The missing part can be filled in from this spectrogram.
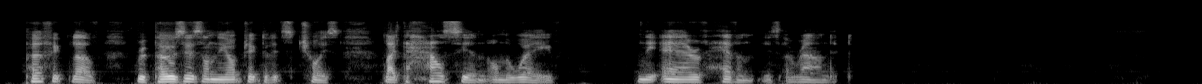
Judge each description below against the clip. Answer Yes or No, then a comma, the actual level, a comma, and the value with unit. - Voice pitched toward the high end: No, low, 115 Hz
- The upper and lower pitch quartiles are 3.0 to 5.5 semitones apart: No, narrow, 2.5 semitones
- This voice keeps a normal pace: No, slow, 115 wpm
